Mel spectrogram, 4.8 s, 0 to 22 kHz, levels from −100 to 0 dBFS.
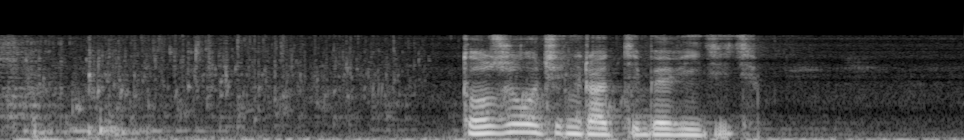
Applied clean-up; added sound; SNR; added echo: neural separator model SepFormer DNS4.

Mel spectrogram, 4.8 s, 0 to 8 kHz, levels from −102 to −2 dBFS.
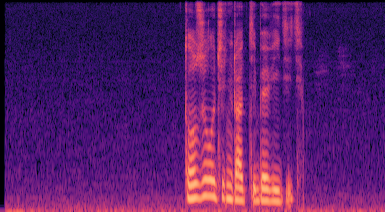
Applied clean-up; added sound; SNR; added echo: none; none; none; none.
